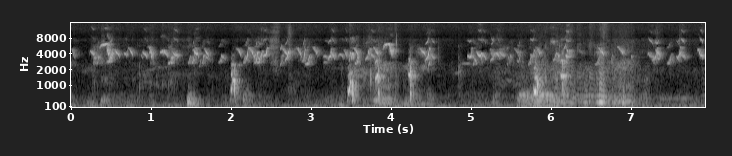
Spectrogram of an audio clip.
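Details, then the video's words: Drinking chicks keep up a steady shrill peeping, while a cluster of pecking taps and a short rustling scrape break in during the second half. "Adorable Baby Chicks Quenching Thirst Chicks Sound Effects For Kids"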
